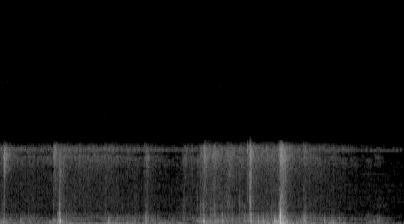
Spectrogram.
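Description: Footsteps of a harvester walking through undergrowth around an oil palm: a few faint, scattered taps and crunches, the sharpest about three quarters of the way in.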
